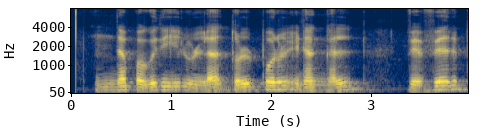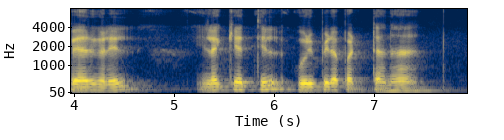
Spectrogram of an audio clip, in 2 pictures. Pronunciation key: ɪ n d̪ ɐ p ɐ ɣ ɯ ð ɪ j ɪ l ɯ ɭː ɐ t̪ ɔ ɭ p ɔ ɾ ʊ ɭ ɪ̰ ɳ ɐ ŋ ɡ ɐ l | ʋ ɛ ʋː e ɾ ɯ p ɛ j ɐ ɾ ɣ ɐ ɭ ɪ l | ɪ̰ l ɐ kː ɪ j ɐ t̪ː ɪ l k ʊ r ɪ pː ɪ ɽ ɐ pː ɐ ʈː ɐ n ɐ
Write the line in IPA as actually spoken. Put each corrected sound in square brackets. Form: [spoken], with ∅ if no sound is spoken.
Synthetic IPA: ɪ n d̪ ɐ p ɐ ɣ ɯ ð ɪ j ɪ l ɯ ɭː ɐ t̪ ɔ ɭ p ɔ ɾ [ɯ] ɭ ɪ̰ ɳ ɐ ŋ ɡ ɐ [ɭ] | ʋ ɛ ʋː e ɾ ɯ p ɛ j ɐ ɾ ɣ ɐ ɭ ɪ l | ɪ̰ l ɐ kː ɪ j ɐ t̪ː ɪ l k ʊ r ɪ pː ɪ ɽ ɐ pː ɐ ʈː ɐ n ɐ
